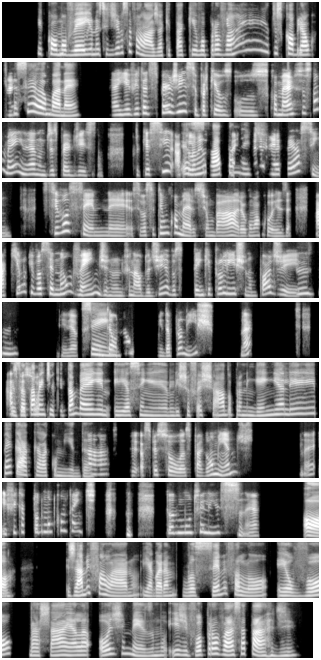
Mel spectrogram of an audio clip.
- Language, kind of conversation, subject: Portuguese, podcast, Como reduzir o desperdício de comida no dia a dia?
- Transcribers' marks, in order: unintelligible speech; laugh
